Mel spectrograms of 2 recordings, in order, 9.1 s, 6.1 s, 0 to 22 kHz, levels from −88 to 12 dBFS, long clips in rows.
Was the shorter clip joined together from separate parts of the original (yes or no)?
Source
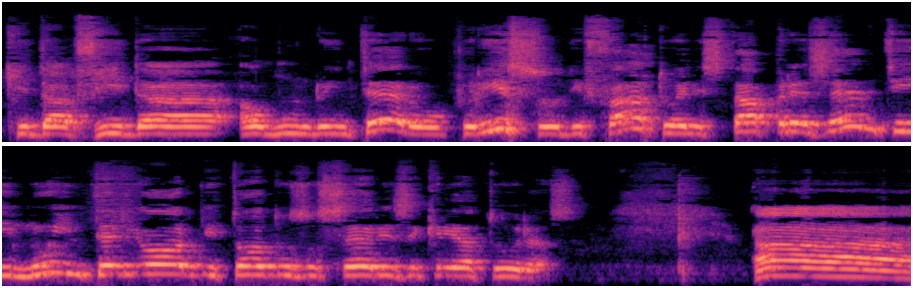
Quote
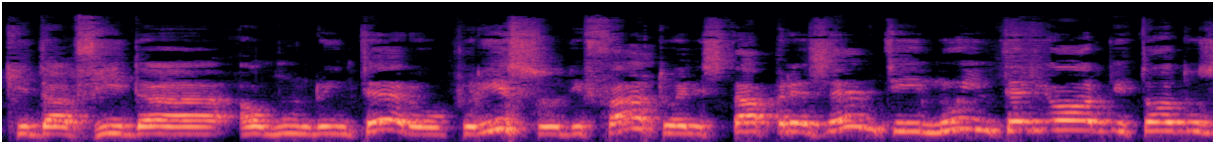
no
